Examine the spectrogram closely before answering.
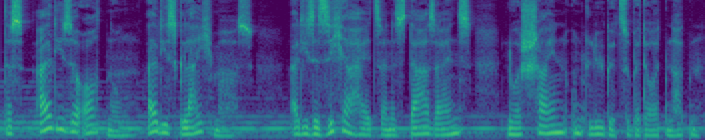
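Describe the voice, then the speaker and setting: A man with a husky voice narrating a literary audio drama. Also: mid-range voice, animated, a little slow, loud music behind the voice.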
